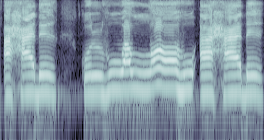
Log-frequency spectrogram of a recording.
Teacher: Yang ada dia itu adalah qalqalah. Huruf terakhirnya dal itu adalah memantul.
